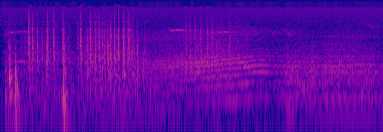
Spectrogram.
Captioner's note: knocking; door creaks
